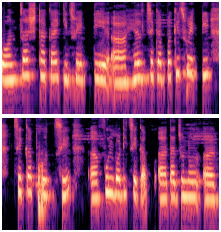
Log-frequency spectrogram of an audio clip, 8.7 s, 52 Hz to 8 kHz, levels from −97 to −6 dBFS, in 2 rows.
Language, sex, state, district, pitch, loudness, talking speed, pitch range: Bengali, female, West Bengal, Jalpaiguri, 250 Hz, -18 LUFS, 145 wpm, 235-280 Hz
